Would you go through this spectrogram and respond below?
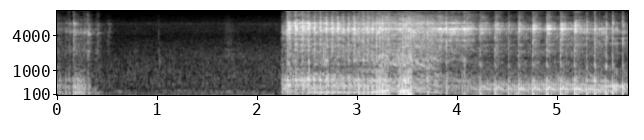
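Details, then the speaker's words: Echo CS-310 small two-stroke chainsaw after the plugged spark arrestor screen was cleared and the muffler bolted back on: after a quiet start it fires and revs crisply with a clear, bright, unmuffled exhaust note, running healthy. "um and at the end of the video it sounded clear"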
